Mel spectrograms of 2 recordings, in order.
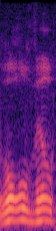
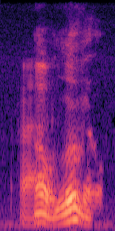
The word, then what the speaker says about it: Louisville: If you're going to compete, and the test is if you can pronounce Louisville correctly. Louisville. Yeah. You don't come in there saying Louisville or Louisville. It's Louisville. All right.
